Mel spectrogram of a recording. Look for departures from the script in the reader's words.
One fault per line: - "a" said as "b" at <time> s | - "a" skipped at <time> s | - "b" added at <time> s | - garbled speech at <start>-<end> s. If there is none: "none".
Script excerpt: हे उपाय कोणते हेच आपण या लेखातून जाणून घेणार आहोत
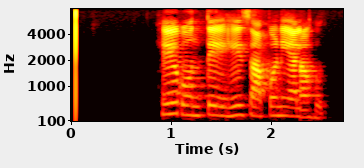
- "उपाय" skipped at 1.0 s
- "लेखातून जाणून घेणार" skipped at 2.3 s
